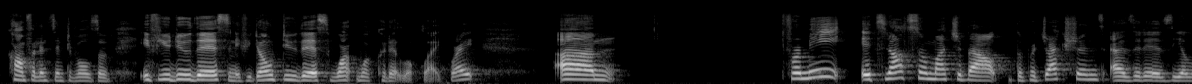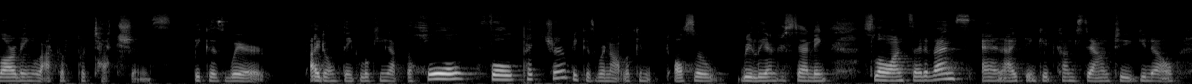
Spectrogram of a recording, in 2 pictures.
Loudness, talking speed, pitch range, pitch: -26 LUFS, 170 wpm, 165-225 Hz, 180 Hz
